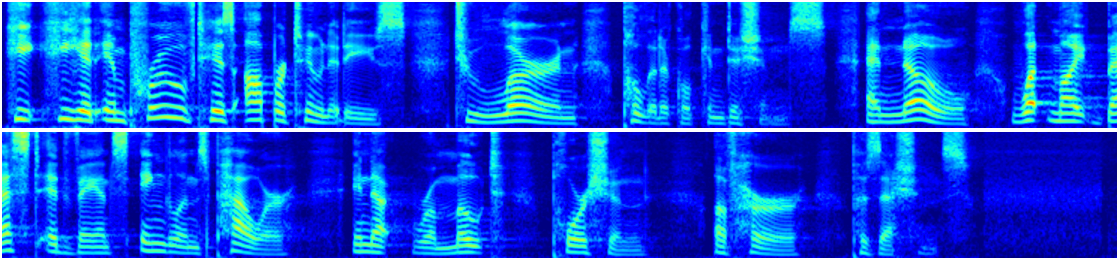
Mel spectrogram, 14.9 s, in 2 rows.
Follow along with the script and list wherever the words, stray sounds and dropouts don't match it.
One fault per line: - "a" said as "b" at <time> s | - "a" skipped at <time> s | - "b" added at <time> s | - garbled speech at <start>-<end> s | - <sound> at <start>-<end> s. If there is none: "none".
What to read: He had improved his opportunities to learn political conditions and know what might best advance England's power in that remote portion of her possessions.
- "he" added at 0.2 s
